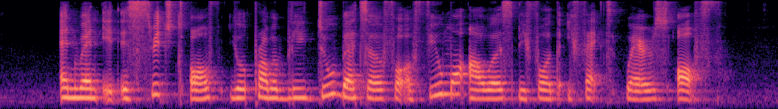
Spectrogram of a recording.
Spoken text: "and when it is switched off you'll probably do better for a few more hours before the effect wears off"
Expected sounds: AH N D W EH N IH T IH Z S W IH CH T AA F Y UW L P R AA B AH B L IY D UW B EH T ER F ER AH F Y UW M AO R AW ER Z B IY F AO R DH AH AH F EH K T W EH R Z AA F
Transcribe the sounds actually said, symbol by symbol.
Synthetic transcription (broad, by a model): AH N W EH N IH T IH S W IH CH T AA F Y UW L P R AA B AH B L IY D UW B EH T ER F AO AH F Y UW M AO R AW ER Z B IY F AO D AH AH F EH K T W EH R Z AA F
